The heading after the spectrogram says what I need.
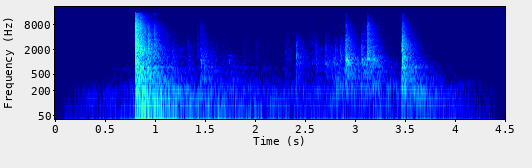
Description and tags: Metal Shed Door Close 1
The sound of the door of a small metal shed being closed.
Recorded using a Zoom H6 XY module.
shed, close, metal, latch, loud, door, closing, impact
